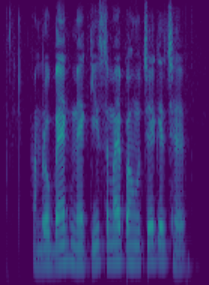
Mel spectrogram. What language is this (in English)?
Maithili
